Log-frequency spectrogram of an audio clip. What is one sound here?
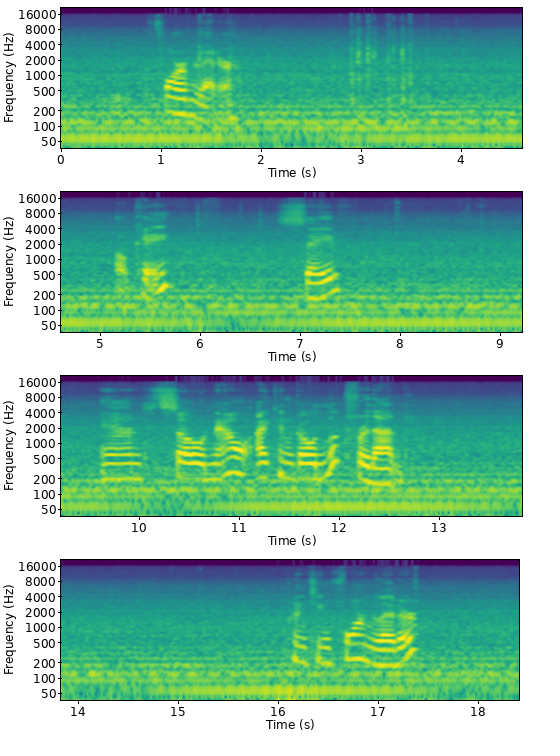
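A woman speaks calmly into a close microphone, in short phrases with pauses.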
